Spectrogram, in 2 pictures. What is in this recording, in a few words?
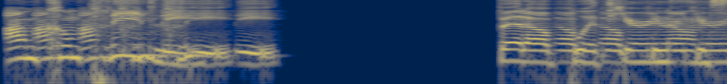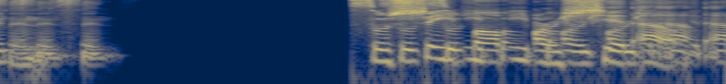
female c#132bpm, spoken hooks; Mutekki Media; Dance Ultra Voice VOL-1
